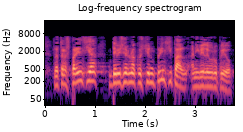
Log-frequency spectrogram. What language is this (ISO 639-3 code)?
spa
